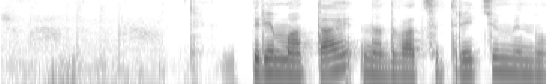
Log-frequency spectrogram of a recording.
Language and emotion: Russian, neutral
